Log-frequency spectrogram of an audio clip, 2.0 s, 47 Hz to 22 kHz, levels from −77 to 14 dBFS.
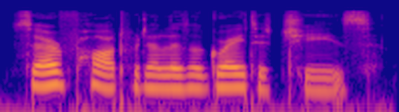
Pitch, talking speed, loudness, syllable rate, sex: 185 Hz, 210 wpm, -19 LUFS, 6.1 syllables/s, female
